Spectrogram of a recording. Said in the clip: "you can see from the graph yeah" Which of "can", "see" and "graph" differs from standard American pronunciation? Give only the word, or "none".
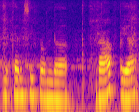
graph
